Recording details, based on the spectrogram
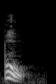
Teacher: when used on its own bu is fourth tone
